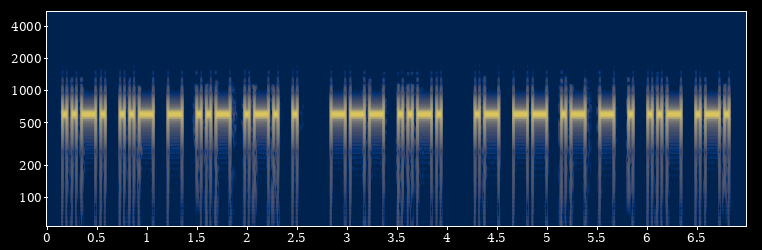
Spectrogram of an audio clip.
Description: Morse code, heard as a keyed tone, about 25 wpm, 600 Hz. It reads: FUTURE OF AMATEUR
